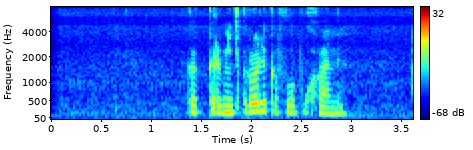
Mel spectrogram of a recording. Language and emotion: Russian, neutral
